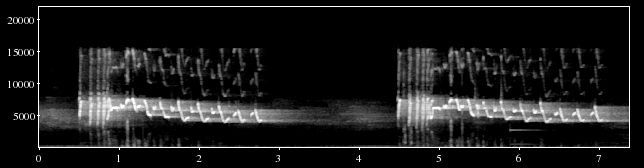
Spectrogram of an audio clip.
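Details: Sunbird (kolibri muncang) singing energetically: two very high, thin phrases, each a fast stepped warble sliding downward over about two seconds, separated by a brief silence.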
